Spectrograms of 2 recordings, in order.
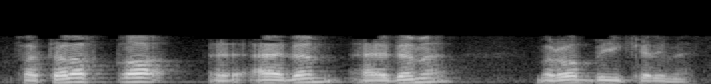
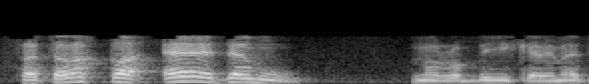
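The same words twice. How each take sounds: First: Adam ends with an 'a' vowel. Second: Adam ends with a 'u' vowel. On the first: The words are what reached Adam. "قرأت بالنصف أيضا" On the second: Adam is the one who received the words. "فاعل مرفوع بالضمة الظاهرة"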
